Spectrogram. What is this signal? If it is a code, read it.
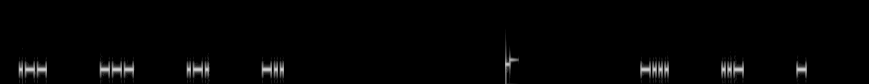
Morse code, heard as a keyed tone, about 40 wpm, spaced as for 14 wpm, 690 Hz. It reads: WORD BUT
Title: 6x Character Spacing - Top 100 Words - 40wpm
